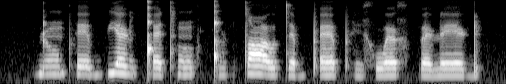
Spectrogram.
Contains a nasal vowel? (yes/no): yes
